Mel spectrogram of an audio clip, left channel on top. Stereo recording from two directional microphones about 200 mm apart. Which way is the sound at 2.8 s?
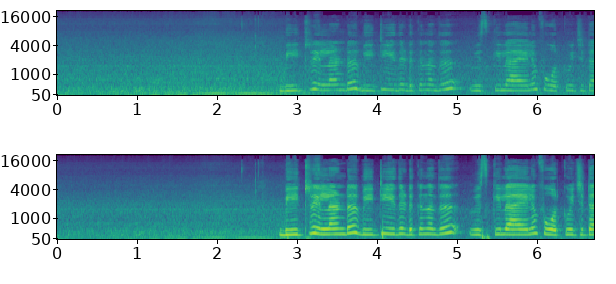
50° right (ahead or behind).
